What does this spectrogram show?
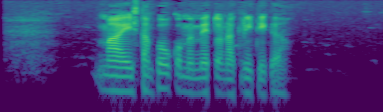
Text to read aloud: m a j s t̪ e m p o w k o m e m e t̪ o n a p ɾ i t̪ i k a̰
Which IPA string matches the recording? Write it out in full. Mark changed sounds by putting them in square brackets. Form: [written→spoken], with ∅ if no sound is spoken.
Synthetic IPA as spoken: m a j s t̪ [e→a] m p o w k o m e m e t̪ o n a [p→k] ɾ i t̪ i k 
